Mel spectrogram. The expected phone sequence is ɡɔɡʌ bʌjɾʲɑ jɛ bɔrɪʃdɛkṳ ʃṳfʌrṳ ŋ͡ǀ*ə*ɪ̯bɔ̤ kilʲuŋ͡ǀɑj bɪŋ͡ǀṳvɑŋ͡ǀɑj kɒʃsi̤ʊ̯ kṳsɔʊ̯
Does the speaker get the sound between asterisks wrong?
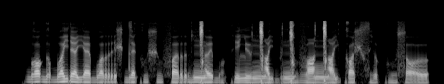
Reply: no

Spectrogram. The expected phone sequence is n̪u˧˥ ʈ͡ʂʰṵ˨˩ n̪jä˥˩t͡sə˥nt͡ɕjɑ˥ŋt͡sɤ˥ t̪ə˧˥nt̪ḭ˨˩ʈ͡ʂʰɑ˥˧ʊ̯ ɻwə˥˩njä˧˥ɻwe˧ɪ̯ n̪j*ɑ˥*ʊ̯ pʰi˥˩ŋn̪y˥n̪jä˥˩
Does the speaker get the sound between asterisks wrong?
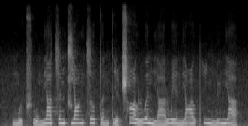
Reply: no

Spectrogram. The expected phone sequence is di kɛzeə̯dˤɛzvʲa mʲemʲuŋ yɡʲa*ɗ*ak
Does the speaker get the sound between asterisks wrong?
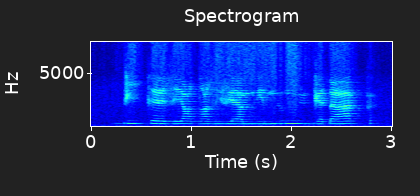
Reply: no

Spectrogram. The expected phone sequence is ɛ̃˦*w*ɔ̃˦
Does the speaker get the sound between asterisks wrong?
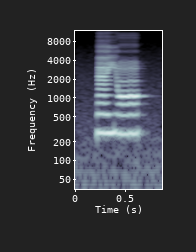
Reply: yes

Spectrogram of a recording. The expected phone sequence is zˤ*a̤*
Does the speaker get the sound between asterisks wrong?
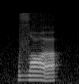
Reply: yes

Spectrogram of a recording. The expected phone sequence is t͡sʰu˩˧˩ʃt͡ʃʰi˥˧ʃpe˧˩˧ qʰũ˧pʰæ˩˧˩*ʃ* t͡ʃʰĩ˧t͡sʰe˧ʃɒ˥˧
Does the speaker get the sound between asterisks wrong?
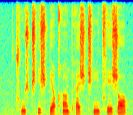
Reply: no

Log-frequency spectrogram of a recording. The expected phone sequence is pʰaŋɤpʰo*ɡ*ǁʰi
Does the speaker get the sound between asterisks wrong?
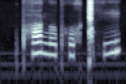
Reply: yes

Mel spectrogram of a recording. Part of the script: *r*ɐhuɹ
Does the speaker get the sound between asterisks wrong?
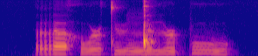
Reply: no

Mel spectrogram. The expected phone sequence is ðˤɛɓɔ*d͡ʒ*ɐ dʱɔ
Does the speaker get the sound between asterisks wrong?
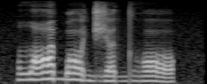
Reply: no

